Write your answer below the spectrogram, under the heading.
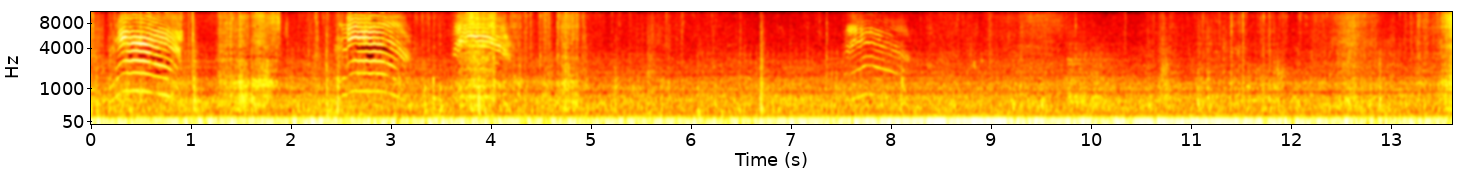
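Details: Newborn stray kittens, nine in a litter, living in cat houses and learning to nurse from their mother: high, bright meows with rising-then-falling arcs, four spaced cries over a steady low rumble of background noise.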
